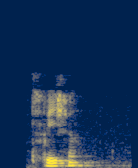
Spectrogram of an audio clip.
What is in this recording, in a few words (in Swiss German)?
"frische", alsace; meteo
